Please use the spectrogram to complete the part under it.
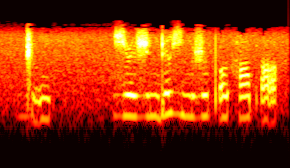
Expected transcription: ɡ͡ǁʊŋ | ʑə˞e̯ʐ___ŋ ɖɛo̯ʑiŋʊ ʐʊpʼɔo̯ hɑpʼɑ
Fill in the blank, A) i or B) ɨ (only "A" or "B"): A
